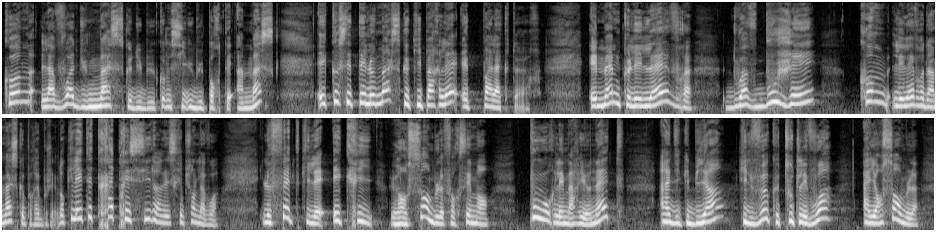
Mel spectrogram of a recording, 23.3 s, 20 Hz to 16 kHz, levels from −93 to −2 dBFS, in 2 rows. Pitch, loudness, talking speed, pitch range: 215 Hz, -16 LUFS, 175 wpm, 180-275 Hz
